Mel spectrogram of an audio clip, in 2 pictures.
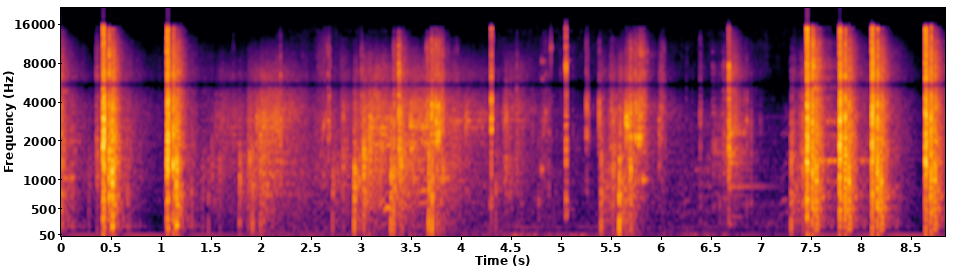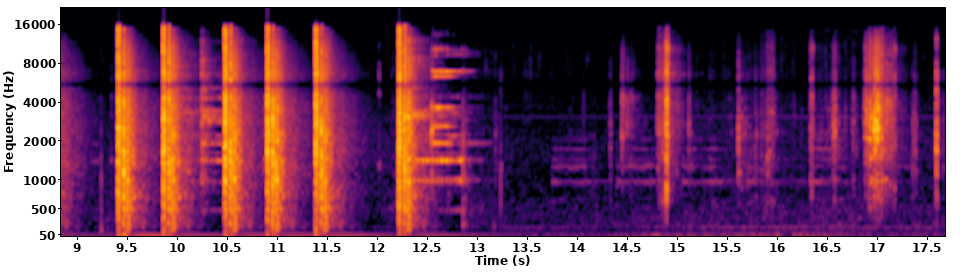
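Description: Gunshots ring out in quick bursts outdoors.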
